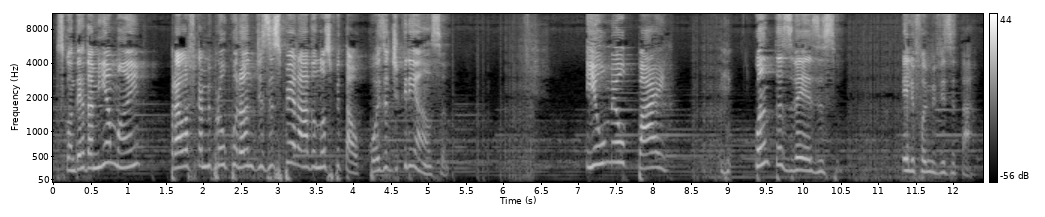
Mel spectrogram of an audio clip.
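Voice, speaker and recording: A woman's voice: high-pitched, expressive, unhurried, long pauses, faint music behind. A woman in her fifties giving a church testimony, telling her story and addressing the congregation as brothers.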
